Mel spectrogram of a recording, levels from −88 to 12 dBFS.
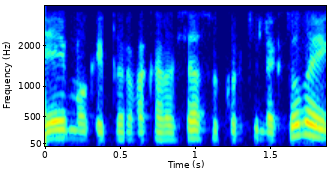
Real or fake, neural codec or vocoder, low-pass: real; none; 3.6 kHz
